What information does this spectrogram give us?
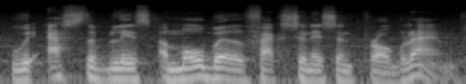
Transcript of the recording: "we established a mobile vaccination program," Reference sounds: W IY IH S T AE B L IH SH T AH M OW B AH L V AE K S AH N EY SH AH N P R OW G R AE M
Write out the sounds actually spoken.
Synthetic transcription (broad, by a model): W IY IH S T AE B L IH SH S AH M OW B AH L F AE K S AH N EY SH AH N P R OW G R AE M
